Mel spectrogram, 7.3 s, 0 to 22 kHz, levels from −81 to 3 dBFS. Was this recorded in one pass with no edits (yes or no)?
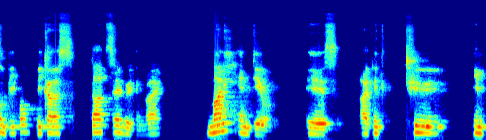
no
